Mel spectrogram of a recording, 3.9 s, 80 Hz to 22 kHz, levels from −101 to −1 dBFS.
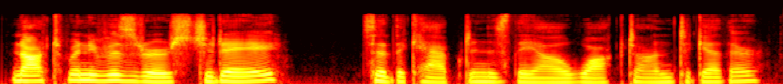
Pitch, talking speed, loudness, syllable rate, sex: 185 Hz, 215 wpm, -21 LUFS, 6.2 syllables/s, female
